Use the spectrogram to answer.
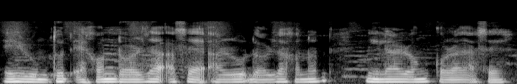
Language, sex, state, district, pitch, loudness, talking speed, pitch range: Assamese, male, Assam, Sonitpur, 120 Hz, -13 LUFS, 140 wpm, 115-125 Hz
